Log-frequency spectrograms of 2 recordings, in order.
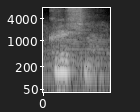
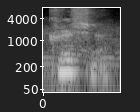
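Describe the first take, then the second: The two takes are said the same way.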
